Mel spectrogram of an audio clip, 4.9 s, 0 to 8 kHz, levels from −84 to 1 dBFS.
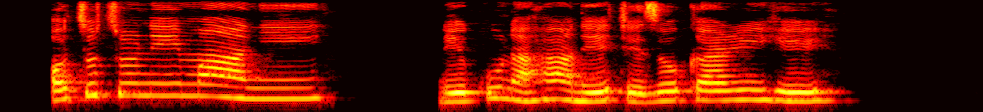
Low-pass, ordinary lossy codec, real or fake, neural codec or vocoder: none; none; real; none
